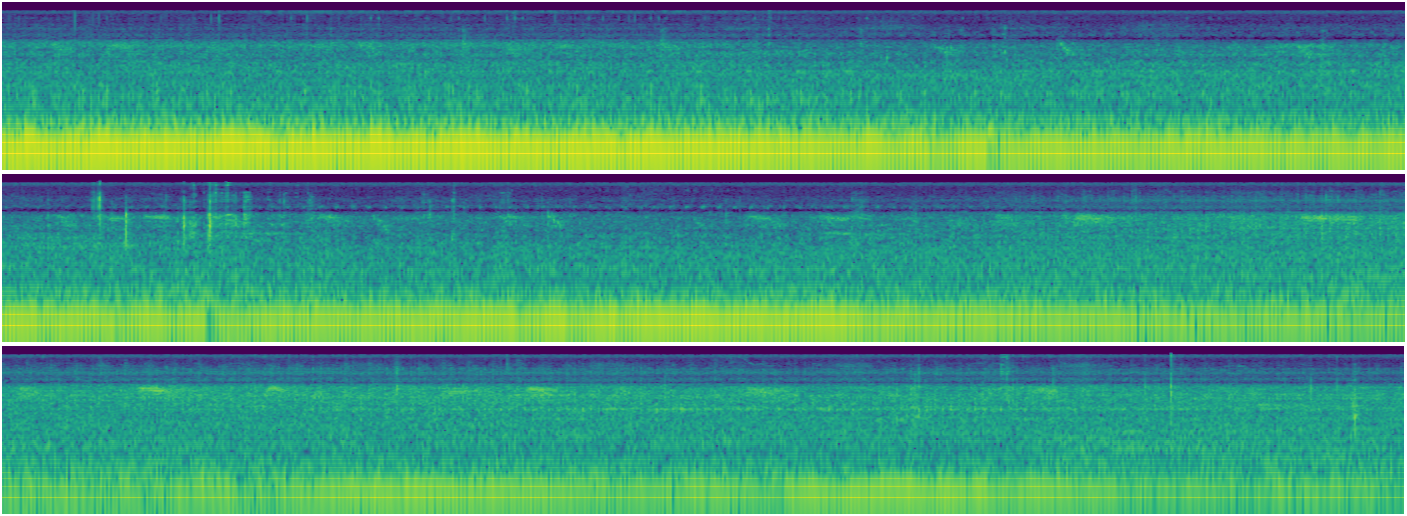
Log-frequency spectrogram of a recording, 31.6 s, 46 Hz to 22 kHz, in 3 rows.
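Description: Ford Mustang S550's 3.7-litre V6 idling steadily through a Flowmaster axle-back exhaust, heard close at the tailpipe and fading gradually from about six seconds in as the listener moves away along the car.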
